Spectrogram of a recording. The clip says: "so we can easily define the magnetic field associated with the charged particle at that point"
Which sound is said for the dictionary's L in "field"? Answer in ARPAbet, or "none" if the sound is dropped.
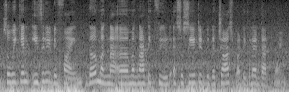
L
